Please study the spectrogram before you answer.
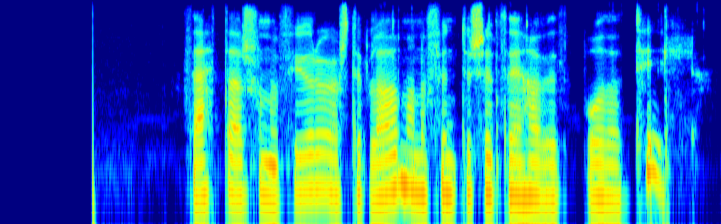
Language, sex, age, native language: Icelandic, female, 50-59, Icelandic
